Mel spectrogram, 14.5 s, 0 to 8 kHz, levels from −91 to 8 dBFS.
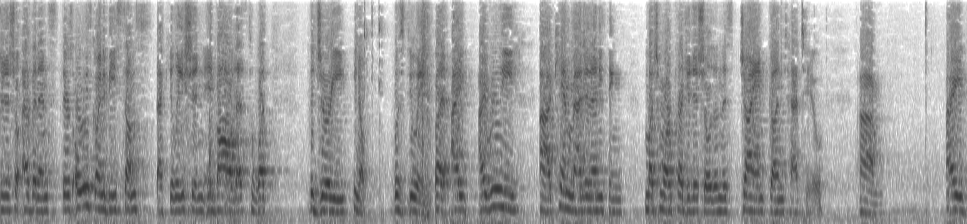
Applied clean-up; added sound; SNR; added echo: none; none; none; none.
